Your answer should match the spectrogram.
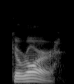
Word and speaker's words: Giroir: You pronounce it G-I-R-O-I-R, Grior.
